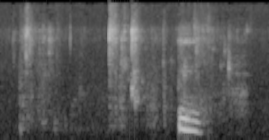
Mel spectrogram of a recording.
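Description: A short exclamation of "ooh" about one and a half seconds in. It is preceded by a few faint clicks and scuffs, with otherwise quiet surroundings.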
